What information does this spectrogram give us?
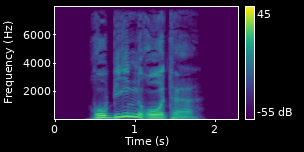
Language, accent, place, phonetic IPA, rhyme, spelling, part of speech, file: German, Germany, Berlin, [ʁuˈbiːnʁoːtə], -iːnʁoːtə, rubinrote, adjective, De-rubinrote.ogg
- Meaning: inflection of rubinrot: 1. strong/mixed nominative/accusative feminine singular 2. strong nominative/accusative plural 3. weak nominative all-gender singular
